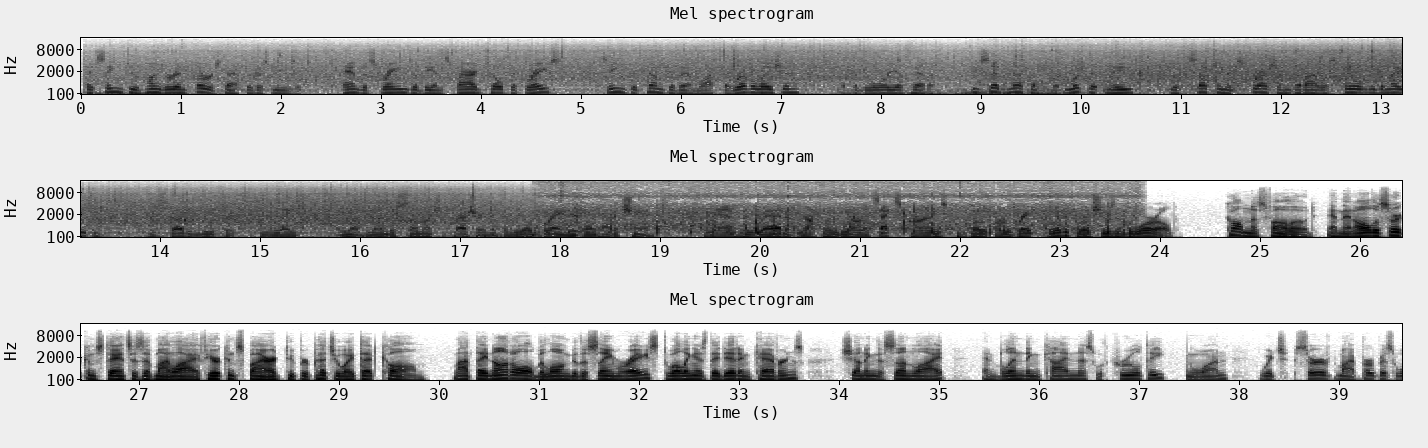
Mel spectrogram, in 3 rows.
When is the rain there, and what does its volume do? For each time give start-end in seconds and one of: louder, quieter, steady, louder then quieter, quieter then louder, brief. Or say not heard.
0.0-23.9 louder.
